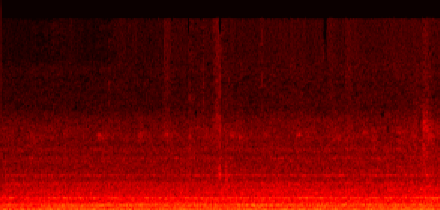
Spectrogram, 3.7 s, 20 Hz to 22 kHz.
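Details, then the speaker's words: 2002 Cadillac Eldorado ESC, listened to at the rear exhaust at idle: a low, soft, steady hum with no ticking, puffing or rasp. Quiet and smooth, as it should be. "Pretty quiet. As it should be. Very quiet and smooth cars to ride"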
